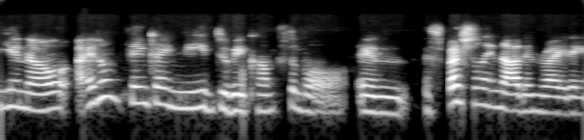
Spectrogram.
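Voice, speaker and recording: Delivered at a moderate pace with ordinary pitch variation, the speech carries an Israeli accent. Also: woman, medium pitch for a woman. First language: Hebrew. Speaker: author. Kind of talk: interview conversation. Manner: halting.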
